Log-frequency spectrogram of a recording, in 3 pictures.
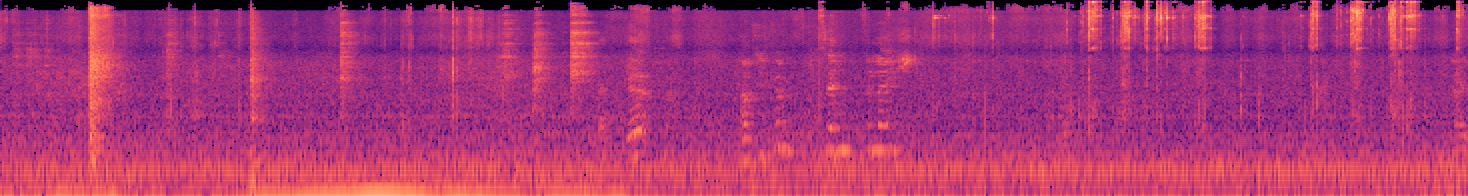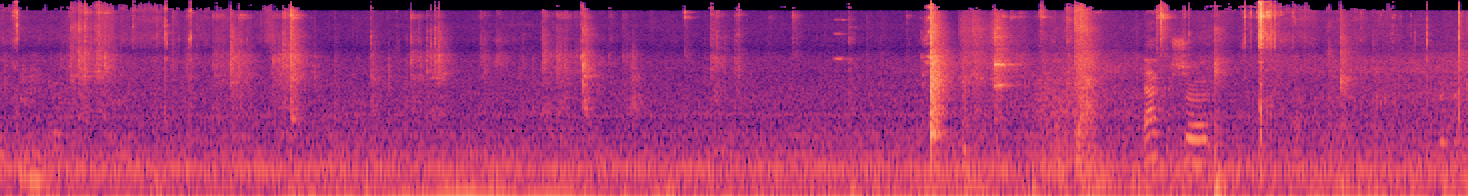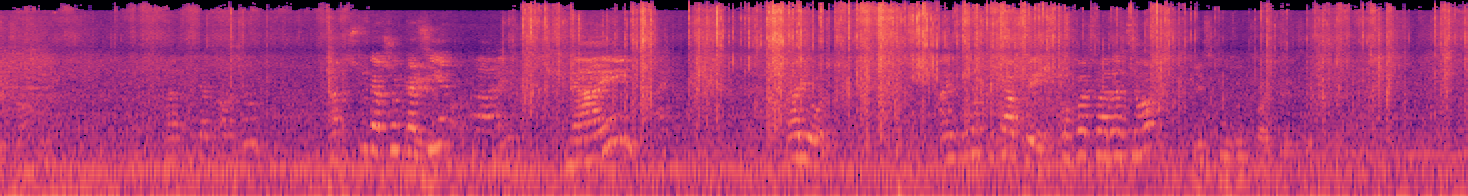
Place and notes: cologne, griechenpforte, bäckerei
in einer bäckerei mittags, verkäuferin und tütenrascheln
soundmap nrw - social ambiences - sound in public spaces - in & outdoor nearfield recordings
